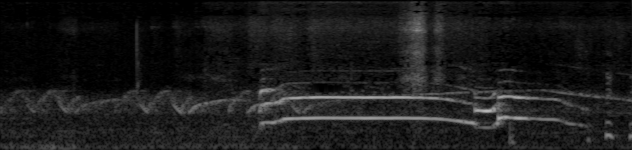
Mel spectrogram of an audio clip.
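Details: A female American Eskimo dog answers sirens with a long, steady howl that wavers and drops at the end.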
